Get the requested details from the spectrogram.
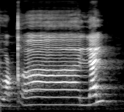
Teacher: वाऊ को दोनों होंठों की गुलाई से अदा करना है और अलिफ मदा करना है।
